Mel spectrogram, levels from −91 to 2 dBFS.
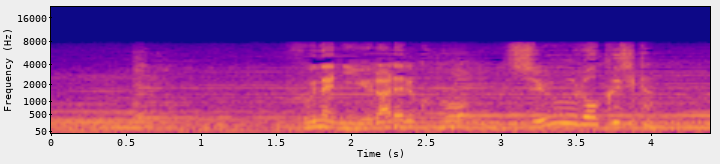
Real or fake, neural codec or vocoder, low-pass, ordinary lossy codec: real; none; none; none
